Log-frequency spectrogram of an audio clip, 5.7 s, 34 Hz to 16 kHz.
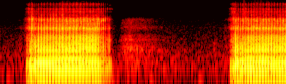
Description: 5 Minute Audio clip of Strong Snoring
